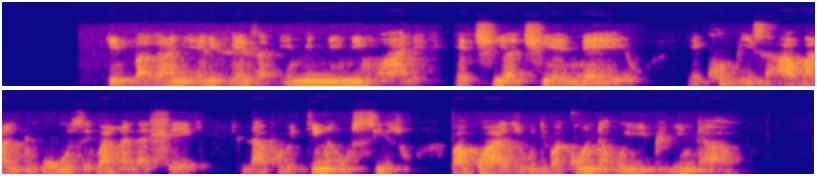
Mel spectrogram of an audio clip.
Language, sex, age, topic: North Ndebele, male, 36-49, health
